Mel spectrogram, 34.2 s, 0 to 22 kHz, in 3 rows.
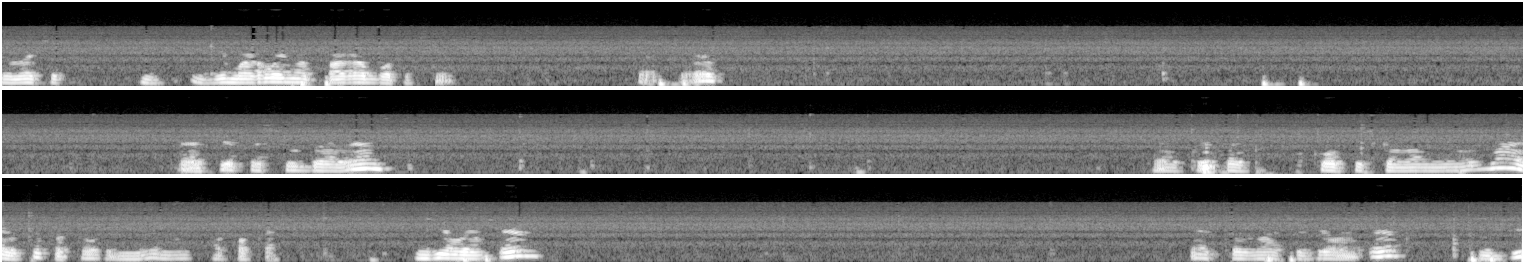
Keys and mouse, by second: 2.1 g, 3.9 click, 4.9 r, 7.8 click, 9.4 g, 11.9 click, 14.4 middle click, 15.8-16.1 middle drag, 16.9-17.5 drag, 17.8-20.1 middle drag, 21.0-22.0 shift+drag, 23.8-25.0 middle drag, 25.7 middle click, 26.1 r, 29.5-30.8 drag, 32.3 r, 33.8 g.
